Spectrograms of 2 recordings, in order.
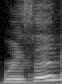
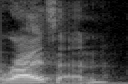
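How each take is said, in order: First: "Risen" with a short i, like "rizzen"; short-i pronunciation. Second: "risen" with a long i, like "rise-en"; long-i pronunciation. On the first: Co-host puzzling over a candy's name, "Risen" said with a short i. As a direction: say "Risen" to rhyme with "wizen". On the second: Co-host offering another candy name, "risen" said with a long i. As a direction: say "risen" as "RYE-zen". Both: Shown as a demonstration. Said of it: "Or is it risen".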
